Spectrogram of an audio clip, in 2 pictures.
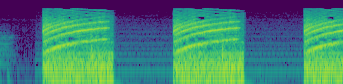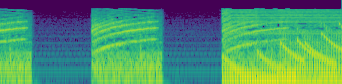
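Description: Loud electronic sirens whoop in four short rising bursts separated by brief pauses, then swell into a denser, louder blare of overlapping sirens at the end. No one speaks.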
